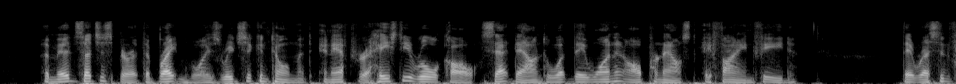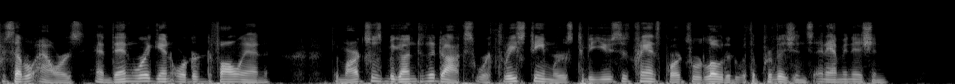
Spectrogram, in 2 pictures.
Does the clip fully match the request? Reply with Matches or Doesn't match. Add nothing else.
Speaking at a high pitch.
Doesn't match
